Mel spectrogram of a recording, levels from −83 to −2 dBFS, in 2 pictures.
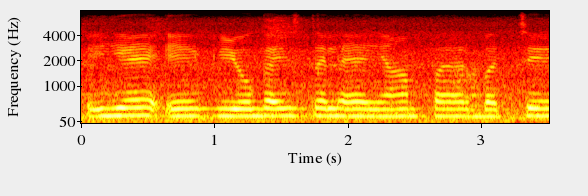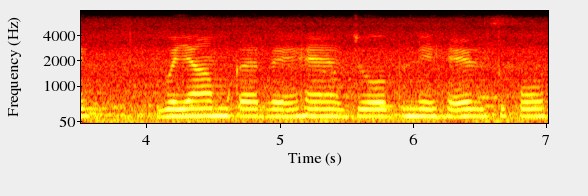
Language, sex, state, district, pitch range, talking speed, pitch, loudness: Hindi, female, Rajasthan, Bikaner, 190-200 Hz, 135 wpm, 195 Hz, -15 LUFS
